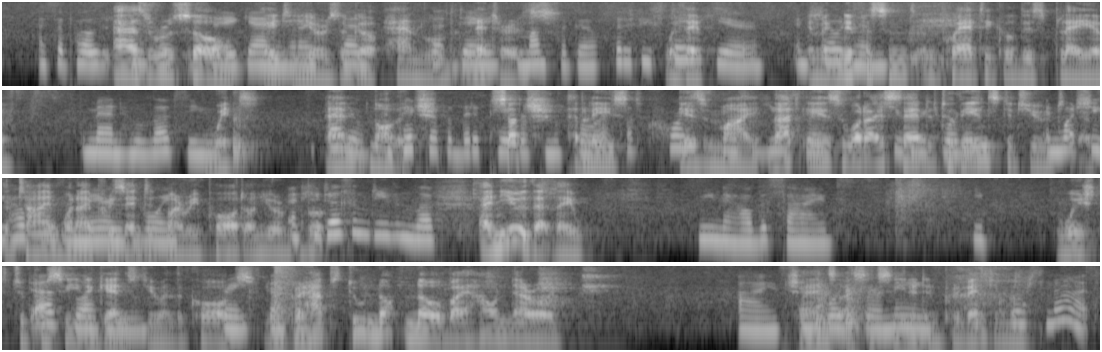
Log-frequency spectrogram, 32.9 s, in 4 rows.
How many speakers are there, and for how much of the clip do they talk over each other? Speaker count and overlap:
2, about 58%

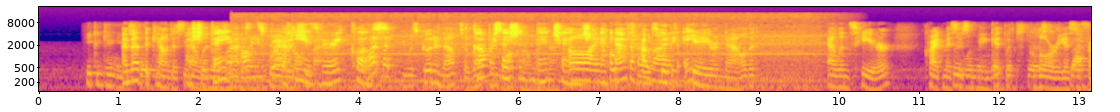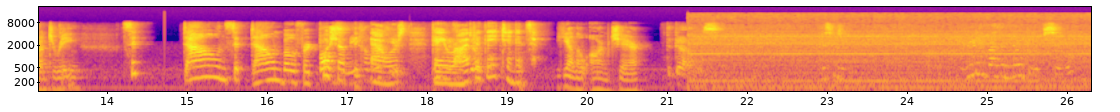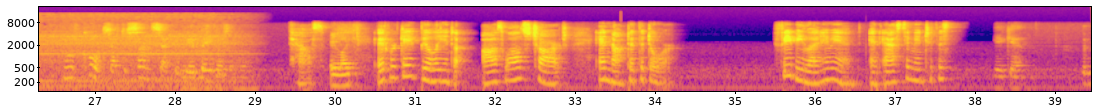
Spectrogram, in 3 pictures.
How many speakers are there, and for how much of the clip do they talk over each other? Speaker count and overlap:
4, about 34%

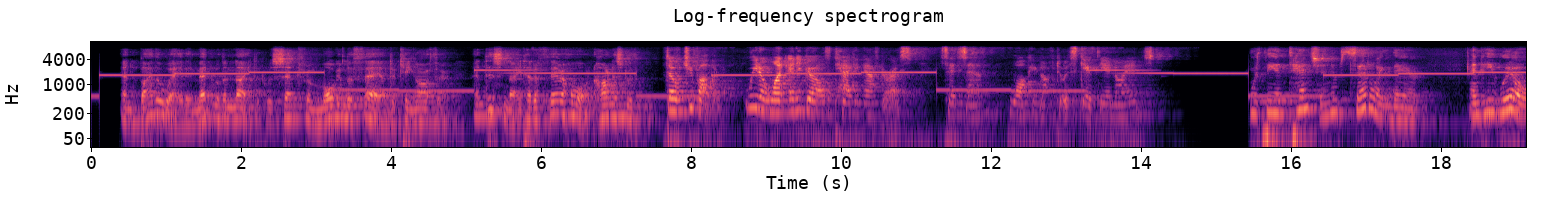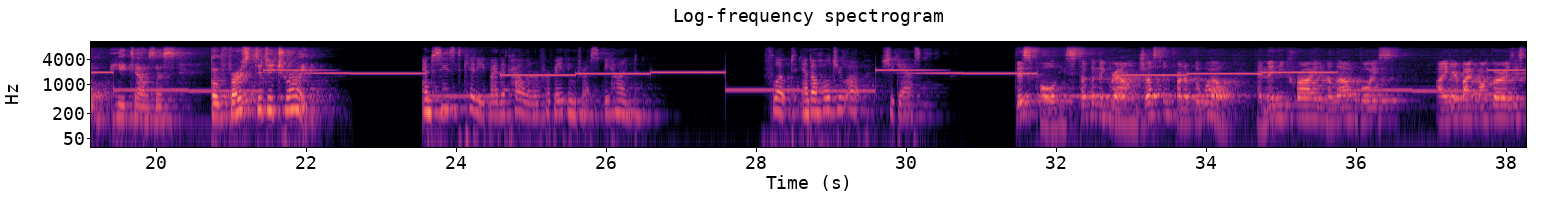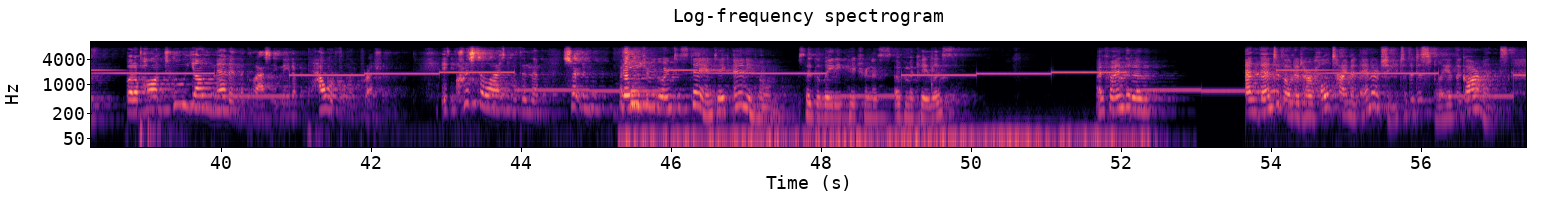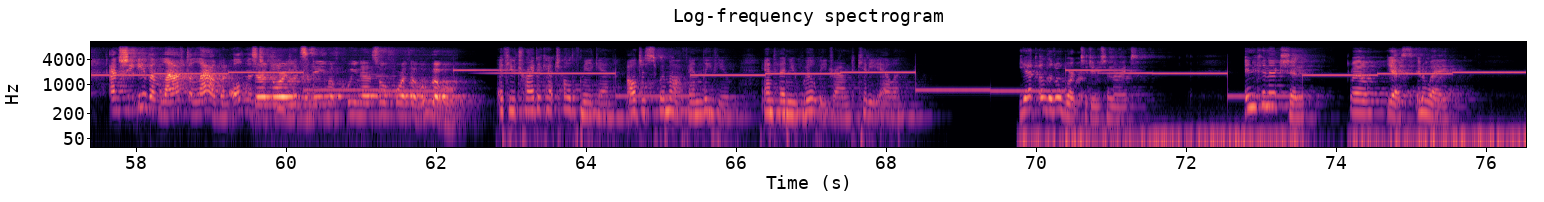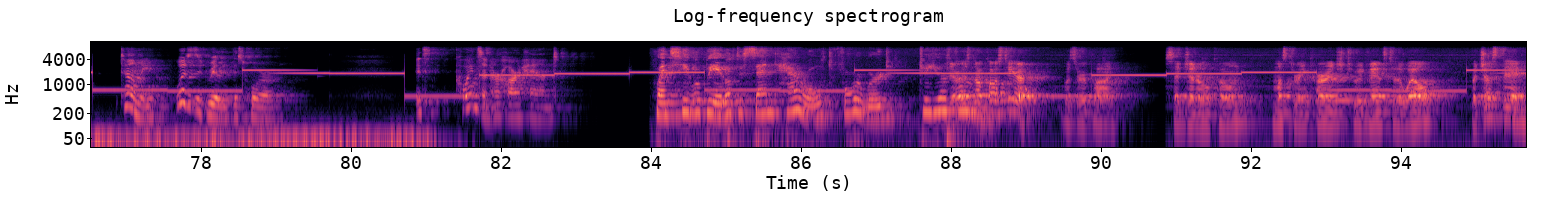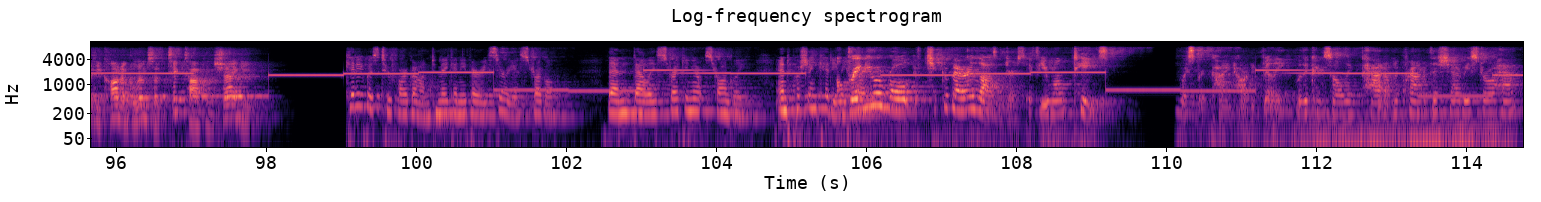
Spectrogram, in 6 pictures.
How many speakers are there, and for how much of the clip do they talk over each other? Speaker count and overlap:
8, about 2%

